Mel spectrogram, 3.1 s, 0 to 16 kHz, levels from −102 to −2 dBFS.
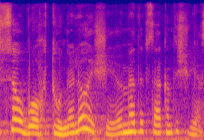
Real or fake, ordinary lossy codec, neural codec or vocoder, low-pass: real; AAC, 64 kbps; none; 14.4 kHz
